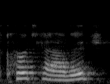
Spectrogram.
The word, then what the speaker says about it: Kertavage: Okay, I'm Kertavage. It rhymes with Savage. My mother always hated when I said that, but it's Kertavage.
